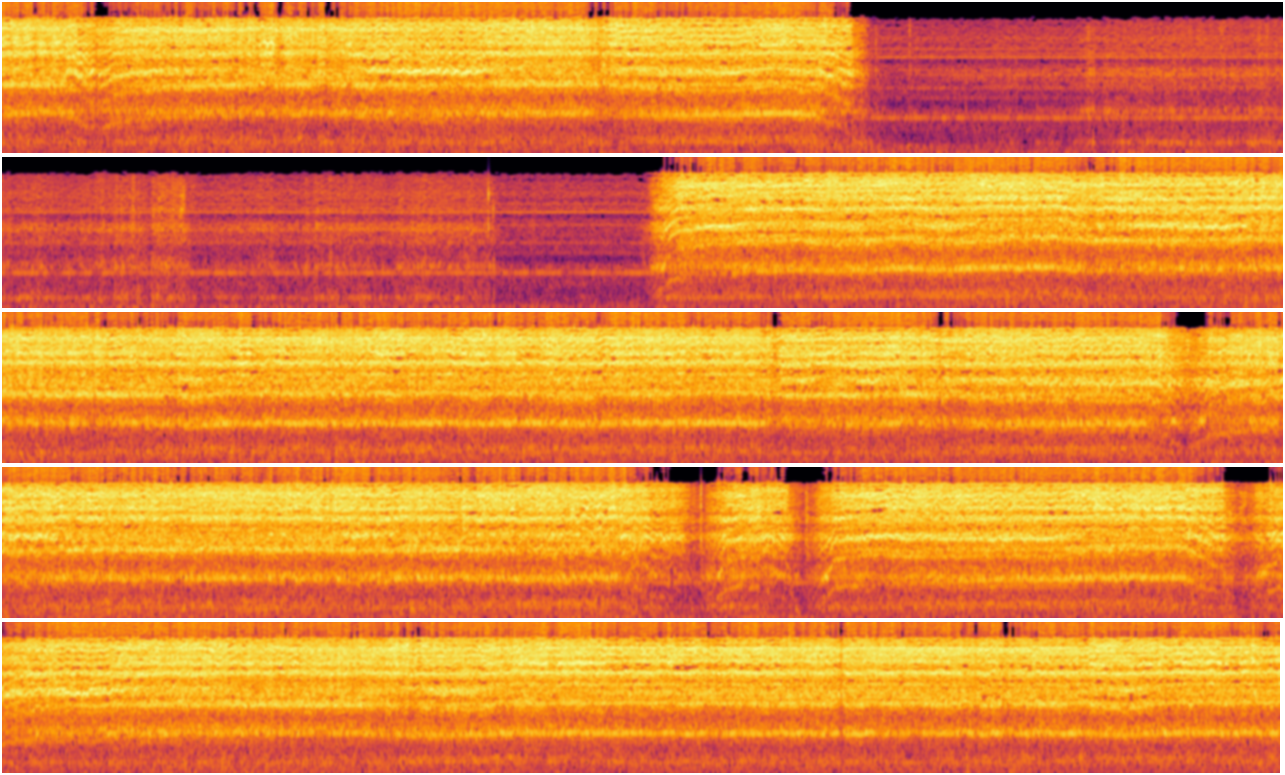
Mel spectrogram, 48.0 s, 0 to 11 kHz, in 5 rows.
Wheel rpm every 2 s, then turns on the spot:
210, 220, 220, 50, 20, 20, 10, 110, 220, 220, 230, 230, 230, 200, 170, 230, 160, 100, 170, 160, 230, 230, 230, 230.
6-12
